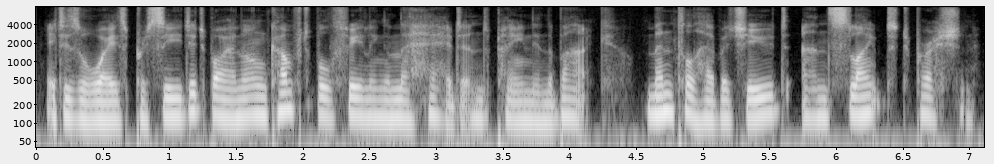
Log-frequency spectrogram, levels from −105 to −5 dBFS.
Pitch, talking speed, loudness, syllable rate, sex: 120 Hz, 175 wpm, -22 LUFS, 5.3 syllables/s, male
